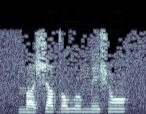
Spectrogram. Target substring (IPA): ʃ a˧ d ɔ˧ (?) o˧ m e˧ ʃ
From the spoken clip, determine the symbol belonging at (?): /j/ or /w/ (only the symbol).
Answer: w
